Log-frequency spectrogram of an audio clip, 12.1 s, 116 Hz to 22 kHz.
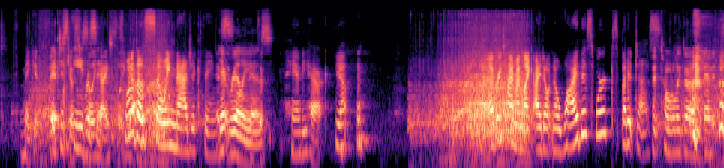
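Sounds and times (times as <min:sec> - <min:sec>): sewing machine stitching: 0:00.4 - 0:03.5, 0:06.8 - 0:09.0.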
